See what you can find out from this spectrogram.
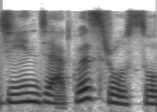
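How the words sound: The name is said with English pronunciation.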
